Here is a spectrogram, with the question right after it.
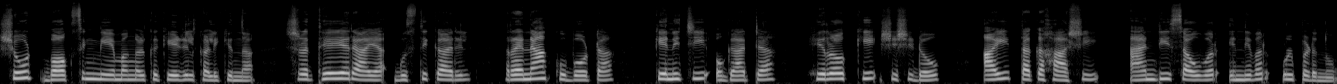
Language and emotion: Malayalam, neutral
